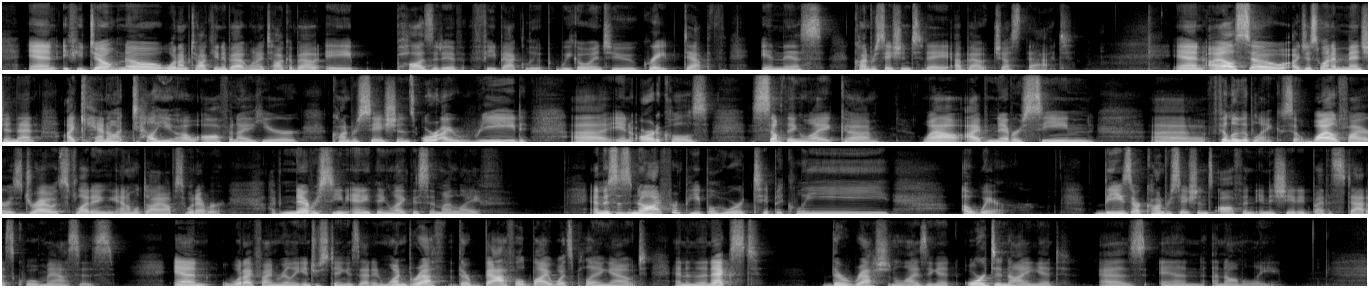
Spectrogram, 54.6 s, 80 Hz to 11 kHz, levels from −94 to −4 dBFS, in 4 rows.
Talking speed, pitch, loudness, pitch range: 145 wpm, 165 Hz, -29 LUFS, 155-190 Hz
